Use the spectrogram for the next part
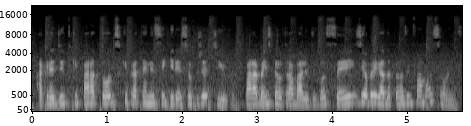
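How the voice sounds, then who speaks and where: A woman co-host reads news items in a steady, clear, informative way. Her pitch sits in the middle range for a woman. Faint music plays in the background. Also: fast. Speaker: podcast co-host. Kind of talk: podcast news reading and chat.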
